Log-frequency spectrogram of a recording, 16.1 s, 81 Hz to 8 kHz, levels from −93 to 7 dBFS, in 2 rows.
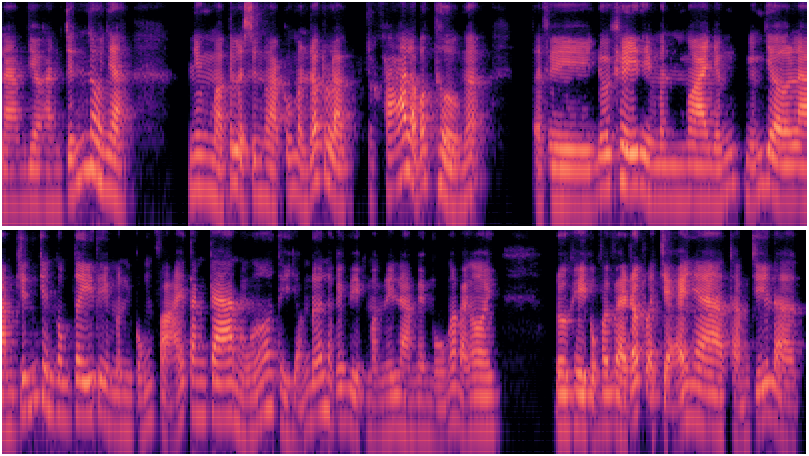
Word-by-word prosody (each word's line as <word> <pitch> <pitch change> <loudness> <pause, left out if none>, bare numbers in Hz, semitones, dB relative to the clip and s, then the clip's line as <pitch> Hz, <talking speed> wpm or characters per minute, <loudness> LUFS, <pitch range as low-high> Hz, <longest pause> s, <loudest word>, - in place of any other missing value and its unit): làm 125 0 -1
giờ 130 -1 -3
hành 125 0 -7
chính 210 +11 -3
thôi 245 -5 +3
nha, 155 -5 +1 0.5
nhưng 170 -1 -6
mà - - +1
cái 195 - +1
lịch - - +2
sinh 155 -1 -3
hoạt 130 -4 -1
của 160 - -6
mình 155 - -5
rất 200 +5 +1
là 190 -10 +2 0.3
kh - - -18
khá - - +6
là - - +6
bất - - 0
thường - - 0
á. - - -3 0.5
Tại - - -6
vì 130 -2 +1
đôi 175 +1 +1
khi 180 0 +6
thì 170 -3 +1
mình 140 -1 -7
ngoài 135 -1 +6
những 135 +8 -6
những 155 +5 -9
giờ 145 -6 +5
làm 135 -1 +3
chính 200 - -5
trên 220 -5 -4
công 175 -2 -7
ty 185 0 +2
thì 180 -3 -4
mình 135 -2 -11
cũng 130 +6 -12
phải - - -1
tăng 180 0 -4
ca 175 -1 +6
nữa, 135 +12 -6
thì 130 -4 -10
dẫn - - -10
đến 190 +3 -3
là 195 - -7
cái 155 - -6
việc 135 -2 -7
mình 115 0 -11
đi 130 - -7
làm 125 -2 -4
về 125 - -9
muộn 110 -1 -12
á 165 - -2
bạn 120 - -3
ơi. 130 0 0 0.6
Đôi 140 0 +1
khi 140 -2 +2
cũng 130 - -5
phải 140 - +1
về 140 - +4
rất - - +3
là - - +1
trễ - - +3
nha, 140 -5 +3
thậm - - -5
chí 150 +7 -2
là 115 -10 -2
145 Hz, 260 wpm, -23 LUFS, 130-175 Hz, 0.6 s, khá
